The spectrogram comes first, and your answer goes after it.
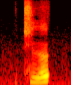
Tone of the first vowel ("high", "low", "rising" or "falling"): rising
